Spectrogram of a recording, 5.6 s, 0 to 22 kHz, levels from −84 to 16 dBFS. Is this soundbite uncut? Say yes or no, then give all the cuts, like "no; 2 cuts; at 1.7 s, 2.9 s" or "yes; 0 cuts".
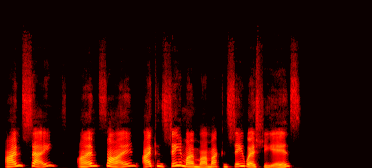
yes; 0 cuts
